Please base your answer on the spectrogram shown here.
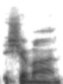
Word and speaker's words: Siobhan: mentioned sioban there yeah siio BH an is shoban yeah as anyone who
